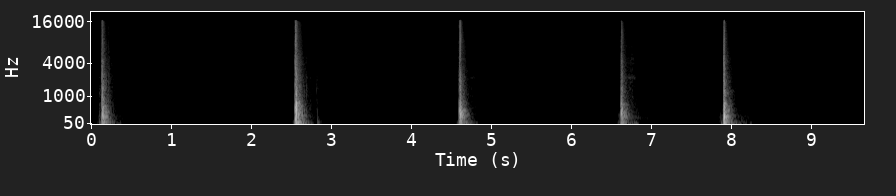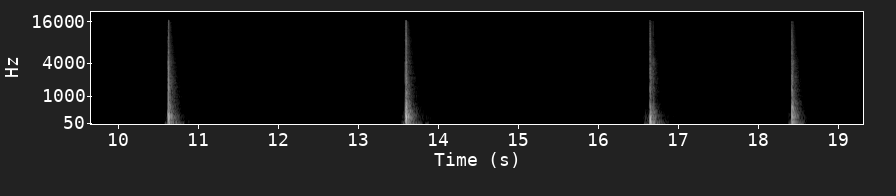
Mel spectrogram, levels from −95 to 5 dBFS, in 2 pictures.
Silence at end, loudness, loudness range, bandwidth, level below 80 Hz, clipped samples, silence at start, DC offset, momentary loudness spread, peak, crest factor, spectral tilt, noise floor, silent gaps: 0.8 s; -38 LUFS; 6 LU; 15.5 kHz; -56 dBFS; under 0.1%; 0.15 s; under 0.1%; 11 LU; -8 dBFS; 36 dB; -6 dB/octave; under -90 dBFS; 0.42-2.52 s, 2.89-4.57 s, 4.88-6.59 s, 6.99-7.85 s, 8.29-10.57 s, 11.02-13.54 s, 14.05-16.56 s, 16.99-18.38 s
